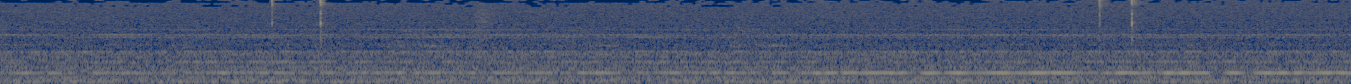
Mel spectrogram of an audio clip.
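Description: A train engine hums steadily while running along the track.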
